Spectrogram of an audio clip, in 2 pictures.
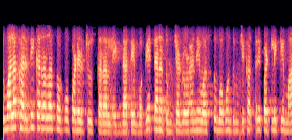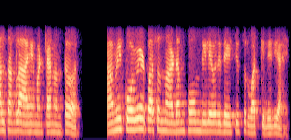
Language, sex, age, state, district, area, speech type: Marathi, female, 60+, Maharashtra, Nashik, urban, conversation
